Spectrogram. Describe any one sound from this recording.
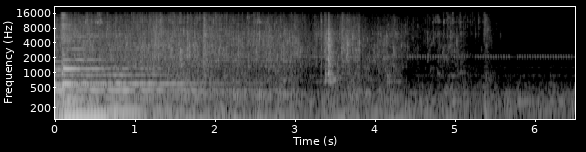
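Water runs from a tap and splashes onto metal dishes.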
